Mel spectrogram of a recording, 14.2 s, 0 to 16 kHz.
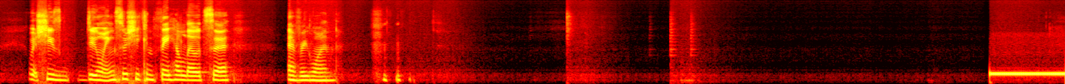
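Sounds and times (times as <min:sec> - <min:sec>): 
speech: 0:00.4 - 0:03.2, 0:03.8 - 0:05.4
electronic ringback tone of an outgoing phone call: 0:13.2 - 0:14.1.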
